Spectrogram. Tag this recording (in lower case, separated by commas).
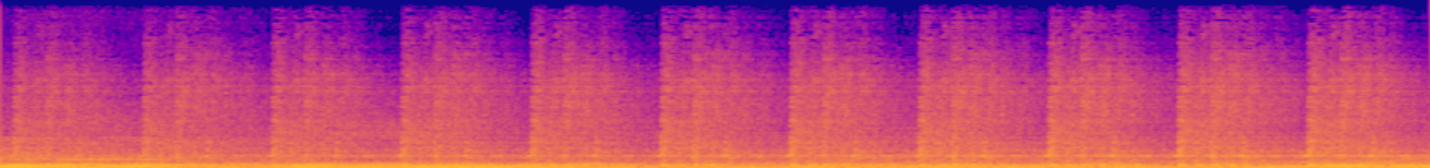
music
